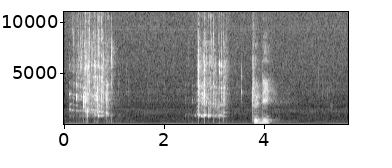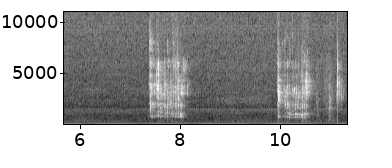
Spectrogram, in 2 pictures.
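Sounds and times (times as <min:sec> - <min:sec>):
drink poured from a freshly opened bottle: 0:02.4 - 0:03.4, 0:07.4 - 0:08.2, 0:10.0 - 0:10.7
speech: 0:03.8 - 0:04.2.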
